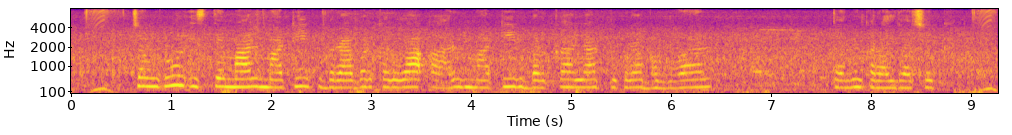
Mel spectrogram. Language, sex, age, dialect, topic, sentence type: Magahi, female, 18-24, Northeastern/Surjapuri, agriculture, statement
